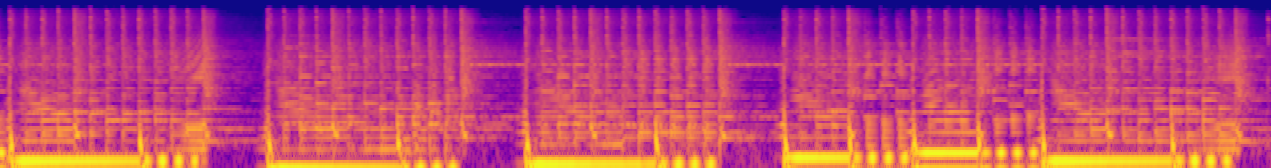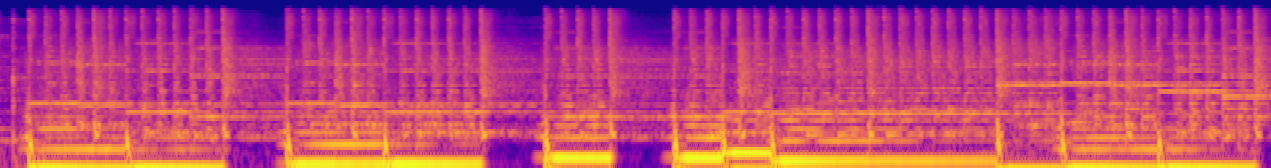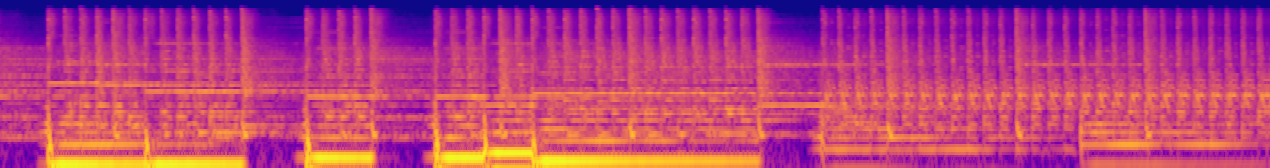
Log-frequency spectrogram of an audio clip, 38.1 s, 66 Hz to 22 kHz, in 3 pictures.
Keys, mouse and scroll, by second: 6.2 click, 8.2 click, 11.2 BackSpace, 13.6 click, 22.9 click, 29.8 click, 36.8 click.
